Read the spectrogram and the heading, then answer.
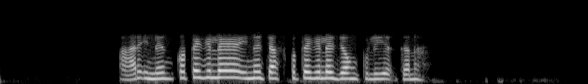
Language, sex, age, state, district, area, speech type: Santali, female, 30-45, Jharkhand, Seraikela Kharsawan, rural, conversation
